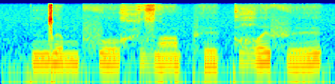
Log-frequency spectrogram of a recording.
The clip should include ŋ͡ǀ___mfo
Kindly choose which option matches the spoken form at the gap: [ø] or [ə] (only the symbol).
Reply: ə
